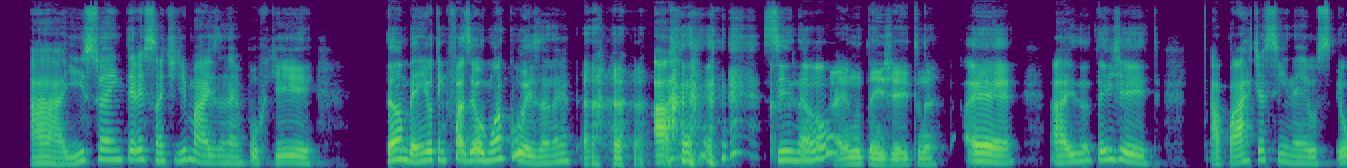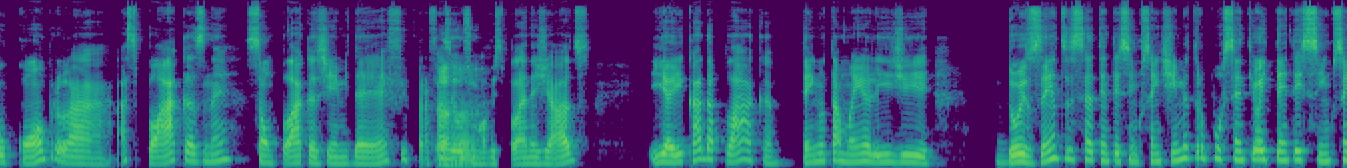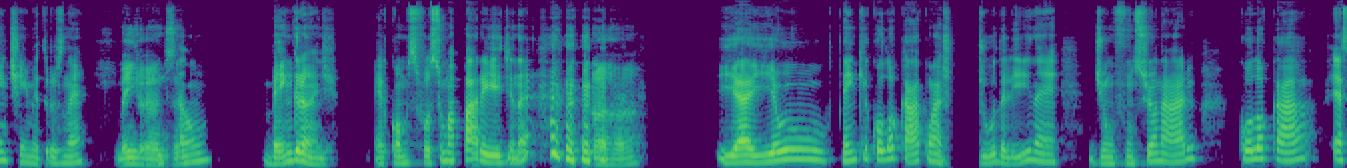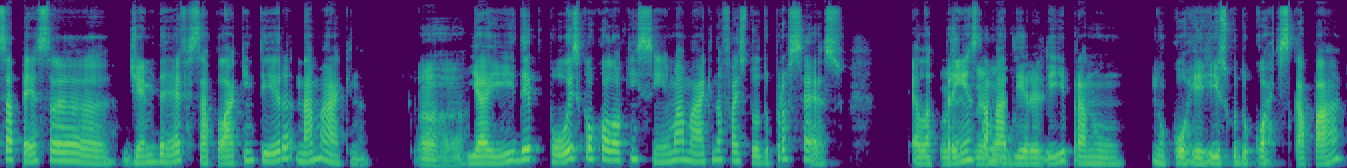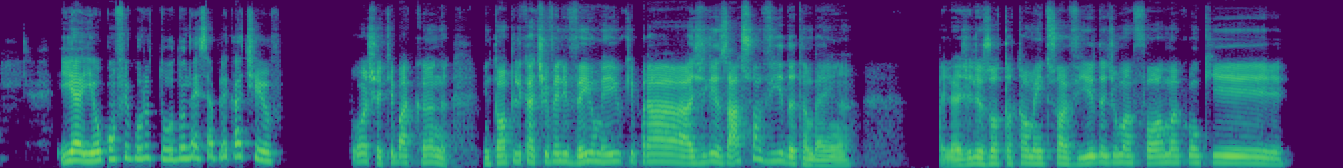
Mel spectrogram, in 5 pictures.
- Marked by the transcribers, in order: laugh; tapping; laugh
- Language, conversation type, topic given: Portuguese, podcast, Como você equilibra trabalho e vida pessoal com a ajuda de aplicativos?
